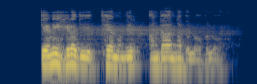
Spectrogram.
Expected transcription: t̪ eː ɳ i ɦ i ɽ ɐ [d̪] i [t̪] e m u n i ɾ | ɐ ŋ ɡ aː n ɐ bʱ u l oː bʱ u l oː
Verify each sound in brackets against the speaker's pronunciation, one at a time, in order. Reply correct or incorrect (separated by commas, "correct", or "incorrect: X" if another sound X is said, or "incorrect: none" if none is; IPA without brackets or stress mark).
correct, incorrect: t̪ʰ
